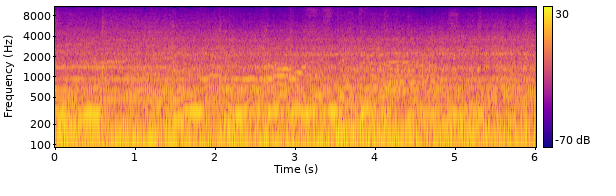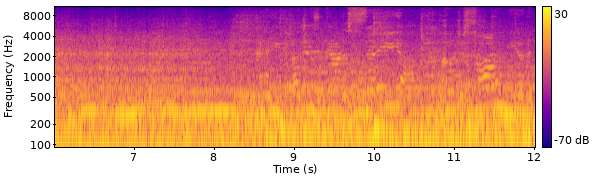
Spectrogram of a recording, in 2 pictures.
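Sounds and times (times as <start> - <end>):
background music with melody: 0.0 - 12.0
off-road vehicle engine drone: 0.0 - 12.0.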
